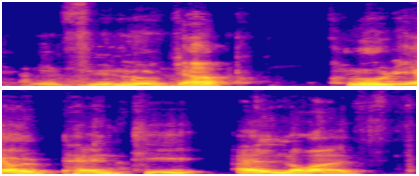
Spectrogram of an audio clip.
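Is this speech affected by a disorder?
Yes: cerebral palsy; talks slowly.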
